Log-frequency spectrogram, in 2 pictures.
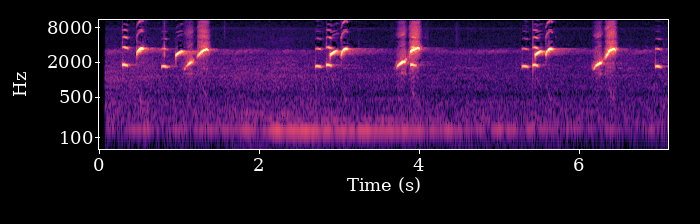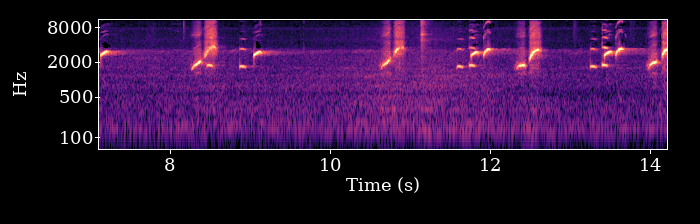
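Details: A common coqui frog, seen singing up close, calls its loud two-note 'co-QUI', the second note a sharp upward whistle.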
